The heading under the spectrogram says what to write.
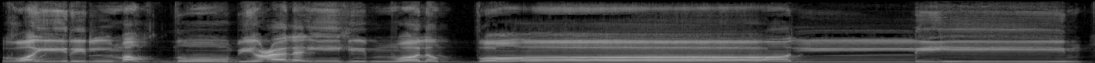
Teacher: اپنے ضاد کو آگے لام کے ساتھ ضرور ملانا ہے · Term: تشدید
